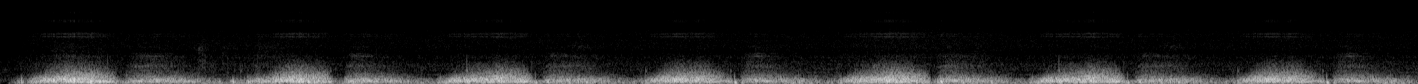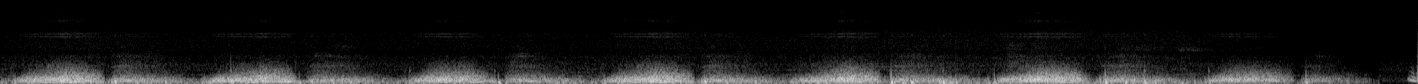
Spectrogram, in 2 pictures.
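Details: Adult with a productive cough and suspected acute bronchitis from a viral respiratory infection: coarse, loud breath sounds at about 15 breaths a minute, inspiration and expiration about equally loud, consistent with harsh breathing.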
